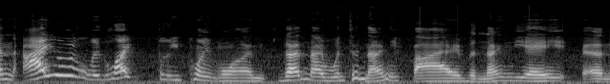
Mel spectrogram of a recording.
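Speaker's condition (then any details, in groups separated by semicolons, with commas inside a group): Cerebral palsy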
